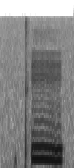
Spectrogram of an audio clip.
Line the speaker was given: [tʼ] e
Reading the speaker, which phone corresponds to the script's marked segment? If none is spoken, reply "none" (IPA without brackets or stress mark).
tʼ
